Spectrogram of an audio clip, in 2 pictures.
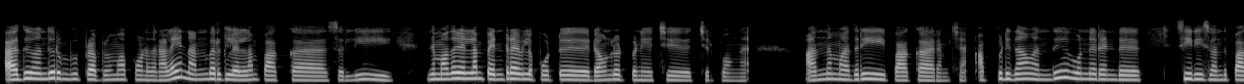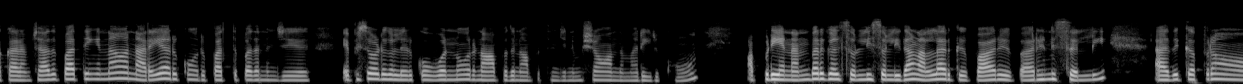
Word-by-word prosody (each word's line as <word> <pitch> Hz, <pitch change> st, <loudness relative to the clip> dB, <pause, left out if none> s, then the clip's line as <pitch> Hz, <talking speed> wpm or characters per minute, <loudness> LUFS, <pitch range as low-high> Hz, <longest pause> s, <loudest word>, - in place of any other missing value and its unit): அது 230 Hz, +4 st, +3 dB
வந்து 255 Hz, +2 st, +3 dB
ரொம்ப 245 Hz, -1 st, -4 dB
பிரபலமா 225 Hz, +1 st, 0 dB
போனதுனால, 200 Hz, +4 st, 0 dB
என் 265 Hz, -5 st, 0 dB
நண்பர்களெல்லாம் 230 Hz, -2 st, 0 dB
பார்க்க 195 Hz, -3 st, -3 dB
சொல்லி 205 Hz, +5 st, -4 dB, 0.6 s
இந்த 240 Hz, -, 0 dB
மொதலெல்லாம் 270 Hz, +1 st, +4 dB
பென் 230 Hz, -1 st, +1 dB
டிரைவ்ல 245 Hz, -3 st, +4 dB
போட்டு 215 Hz, 0 st, -2 dB, 0.3 s
டவுன்லோட் 210 Hz, 0 st, -2 dB
பண்ணி 205 Hz, -1 st, -3 dB
வச்சு 205 Hz, +2 st, -6 dB, 0.2 s
வச்சிருப்போங்க. 180 Hz, -1 st, -11 dB, 0.7 s
அந்த 230 Hz, +5 st, -1 dB
மாதிரி 230 Hz, +2 st, +1 dB, 0.3 s
பார்க்க 195 Hz, 0 st, -1 dB
ஆரம்பிச்சேன். 180 Hz, -1 st, -9 dB
அப்பிடிதான் 255 Hz, +3 st, 0 dB
வந்து 230 Hz, +4 st, -2 dB, 0.2 s
1, 250 Hz, -1 st, -1 dB
2 220 Hz, -1 st, -2 dB, 0.6 s
சீரீஸ் 245 Hz, -4 st, +1 dB
வந்து 215 Hz, +1 st, -5 dB
பார்க்க 205 Hz, -1 st, +1 dB
ஆரம்பிச்சேன். 195 Hz, +2 st, -2 dB
அது 235 Hz, -, -2 dB
பார்த்தீங்கன்னா, 245 Hz, +1 st, 0 dB, 0.2 s
நெறையா 215 Hz, +6 st, +2 dB
இருக்கும். 230 Hz, -2 st, -4 dB
ஒரு 210 Hz, -, -8 dB
10, 205 Hz, 0 st, -3 dB
15 200 Hz, -1 st, -4 dB, 0.6 s
எபிசோடுகள் 230 Hz, 0 st, +1 dB
இருக்கும். 210 Hz, 0 st, -4 dB
ஒவ்வொன்னும் 215 Hz, +2 st, -1 dB
ஒரு 215 Hz, -, -6 dB
40, 200 Hz, 0 st, -3 dB
45 185 Hz, 0 st, -12 dB
நிமிஷம் 200 Hz, +1 st, -5 dB
அந்தமாரி 185 Hz, 0 st, -8 dB
இருக்கும். 175 Hz, +4 st, -12 dB, 0.6 s
அப்பிடி 235 Hz, 0 st, +6 dB
என் 205 Hz, -1 st, +1 dB
நண்பர்கள் 245 Hz, +2 st, +4 dB
சொல்லி 225 Hz, +1 st, +2 dB
சொல்லி 215 Hz, -2 st, +3 dB
தான் 235 Hz, -1 st, +4 dB
"நல்லாயிருக்கு 225 Hz, 0 st, +3 dB
பாரு-பாரு"ன்னு 215 Hz, +3 st, +1 dB
சொல்லி 210 Hz, +4 st, 0 dB, 0.6 s
அதுக்கப்புறம் 235 Hz, +3 st, +1 dB
220 Hz, 135 wpm, -23 LUFS, 200-240 Hz, 0.7 s, அப்பிடி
